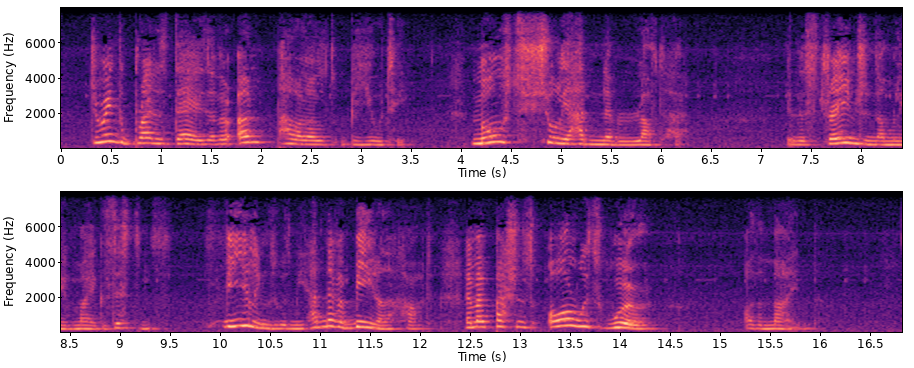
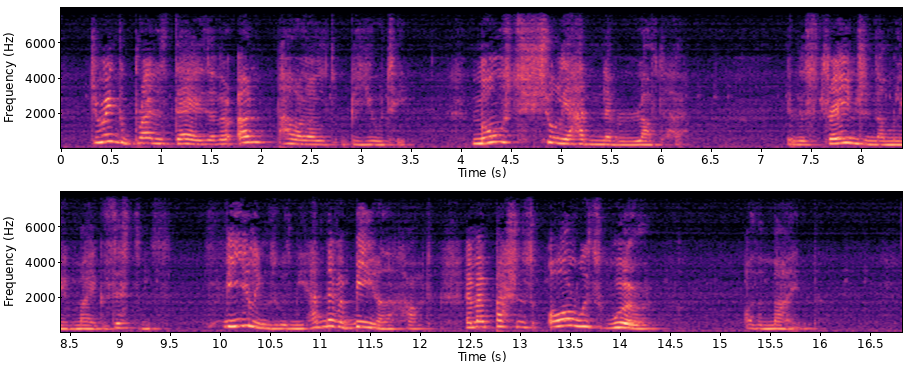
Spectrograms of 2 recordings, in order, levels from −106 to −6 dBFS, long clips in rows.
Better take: first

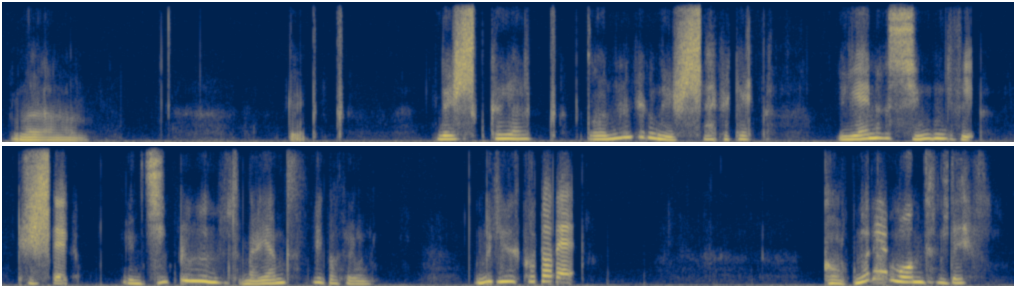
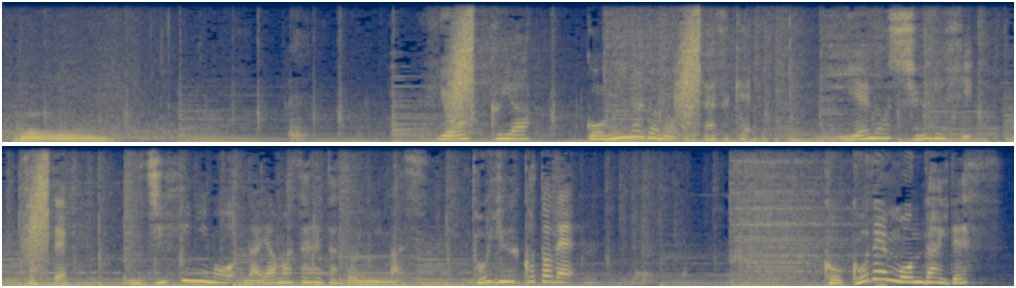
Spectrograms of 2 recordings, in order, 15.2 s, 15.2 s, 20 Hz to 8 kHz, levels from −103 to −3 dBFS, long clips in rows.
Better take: second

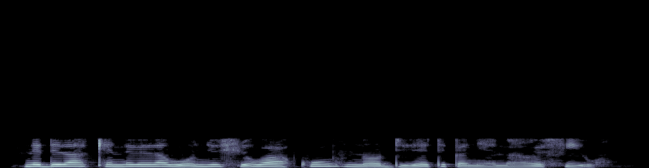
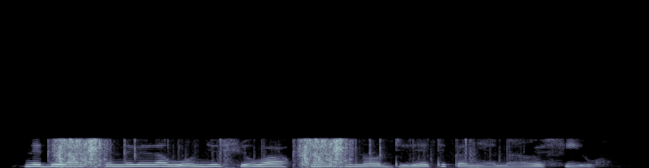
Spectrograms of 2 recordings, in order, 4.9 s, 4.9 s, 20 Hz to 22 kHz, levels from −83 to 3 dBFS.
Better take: first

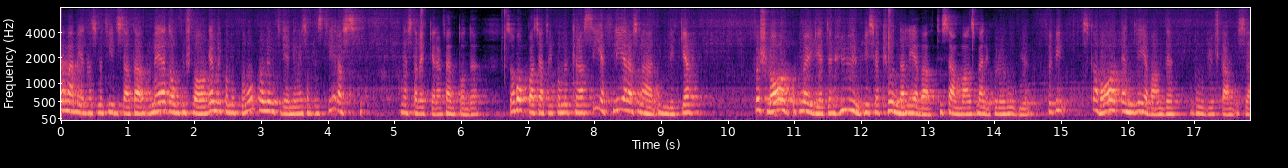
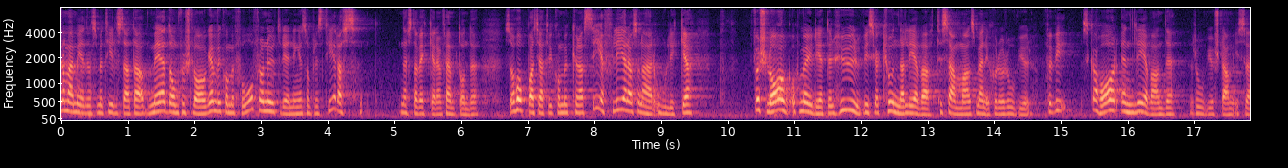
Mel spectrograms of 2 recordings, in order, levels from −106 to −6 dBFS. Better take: second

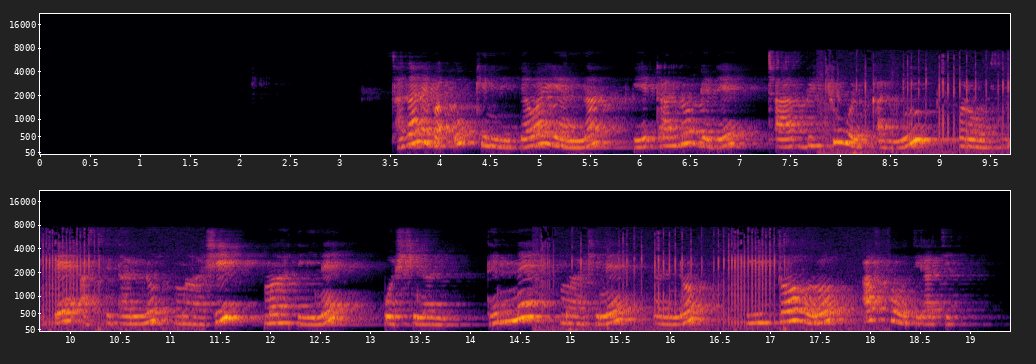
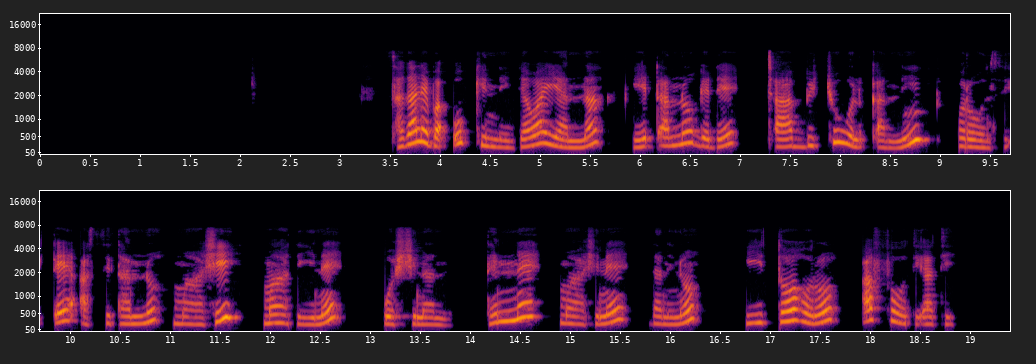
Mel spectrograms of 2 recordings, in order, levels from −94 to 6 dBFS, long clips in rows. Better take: second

